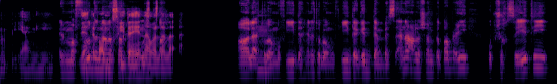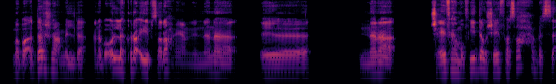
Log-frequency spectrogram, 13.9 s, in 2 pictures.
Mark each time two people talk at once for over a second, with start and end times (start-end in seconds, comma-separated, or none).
0.7-2.2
